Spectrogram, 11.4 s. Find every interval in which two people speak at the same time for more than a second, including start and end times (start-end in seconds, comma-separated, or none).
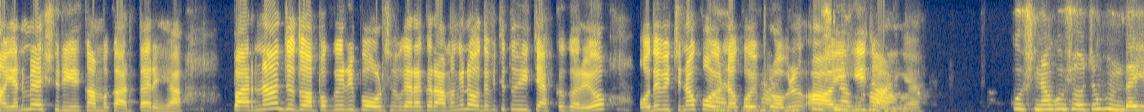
7.1-9.2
